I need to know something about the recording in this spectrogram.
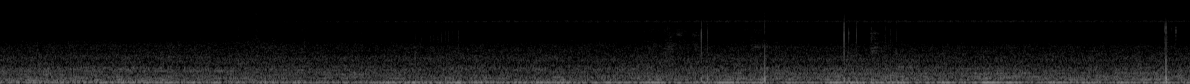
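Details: Steady low rumbling noise with a few faint clicks and a thin high whine, no animal voice heard.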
